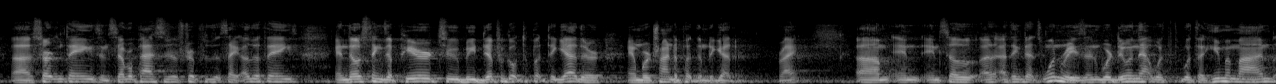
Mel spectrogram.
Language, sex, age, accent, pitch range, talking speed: English, male, 30-49, American, 105-135 Hz, 220 wpm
